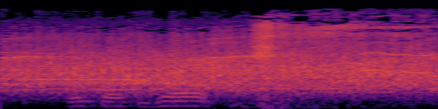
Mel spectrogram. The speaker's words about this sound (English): Gotta give you the applause.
